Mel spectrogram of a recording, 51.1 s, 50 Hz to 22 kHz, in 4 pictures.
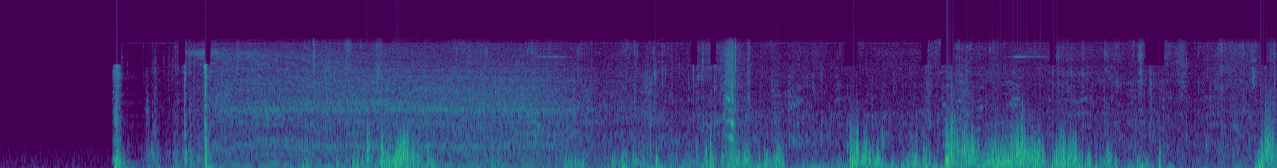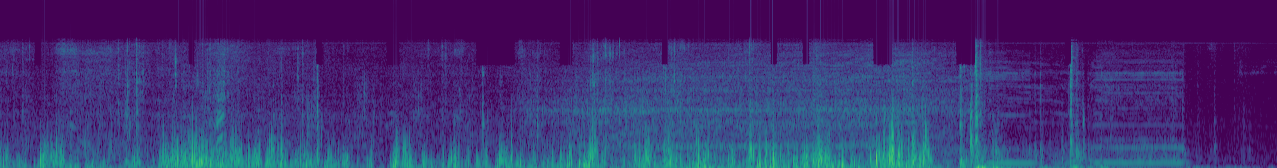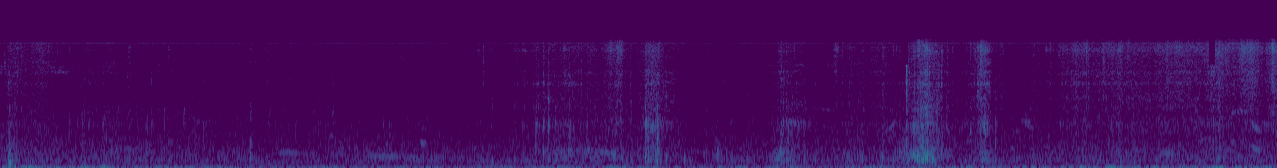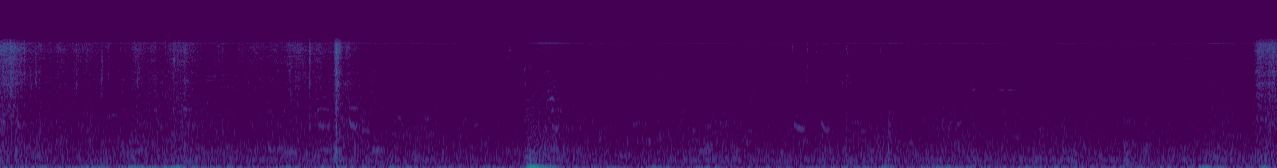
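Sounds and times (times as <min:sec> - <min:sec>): small electric motor whining: 0:01.9 - 0:06.4, 0:17.9 - 0:24.7.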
